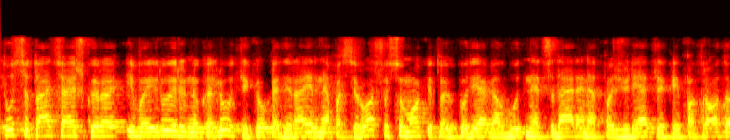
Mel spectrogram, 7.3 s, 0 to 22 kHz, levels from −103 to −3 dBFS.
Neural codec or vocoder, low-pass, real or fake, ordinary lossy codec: none; 7.2 kHz; real; AAC, 32 kbps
